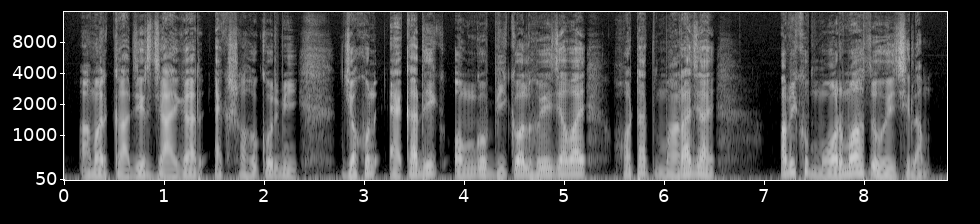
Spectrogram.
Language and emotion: Bengali, sad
